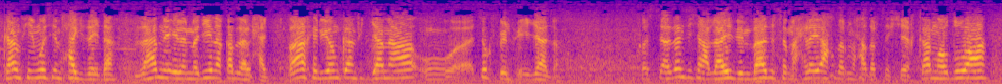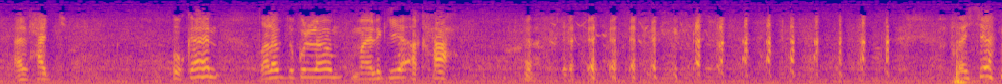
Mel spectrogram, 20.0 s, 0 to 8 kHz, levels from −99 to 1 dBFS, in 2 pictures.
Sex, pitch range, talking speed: female, 225-260 Hz, 115 wpm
